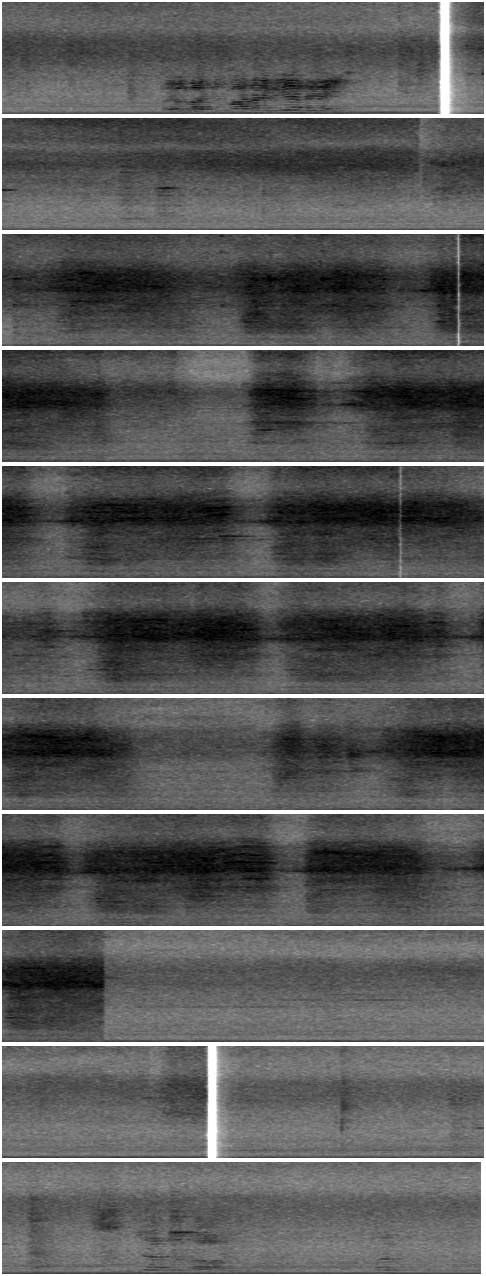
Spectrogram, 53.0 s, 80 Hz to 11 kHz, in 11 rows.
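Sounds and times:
low machine hum: 0:00.0 - 0:52.9
spray gun hissing: 0:05.0 - 0:16.3.

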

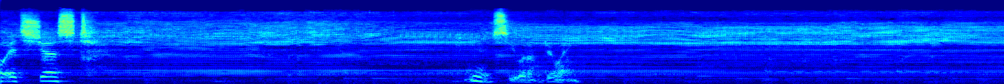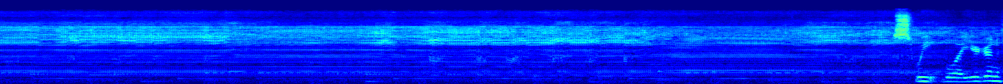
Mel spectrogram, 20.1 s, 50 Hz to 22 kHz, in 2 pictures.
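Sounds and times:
electric clippers running: 0:00.0 - 0:20.0.

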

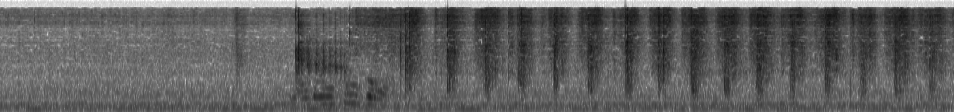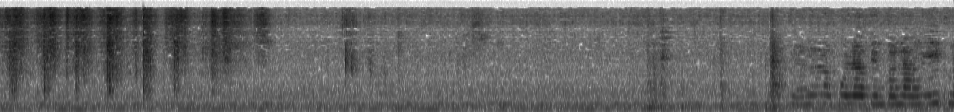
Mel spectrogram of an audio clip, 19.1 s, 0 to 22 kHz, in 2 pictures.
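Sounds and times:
low steady hum: 0:00.0 - 0:19.0
sauce popping and crackling: 0:03.9 - 0:11.8.

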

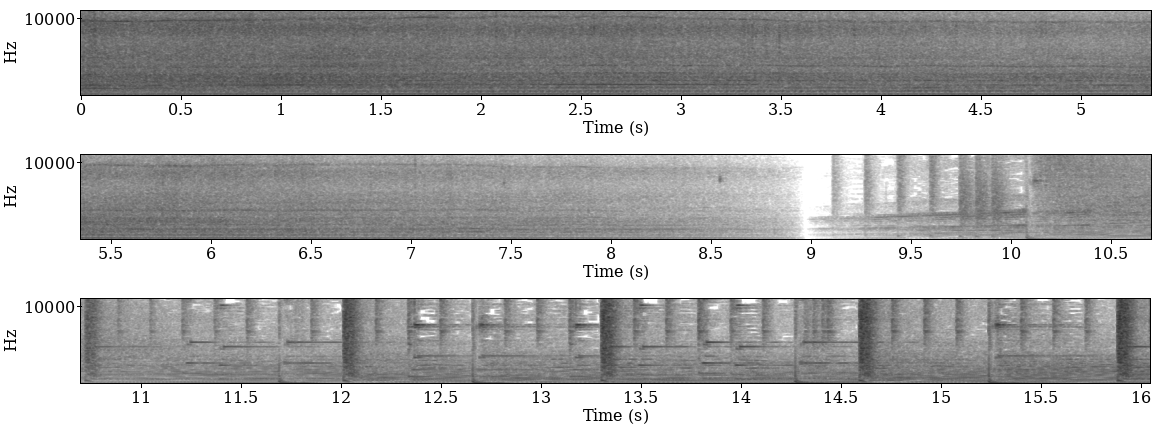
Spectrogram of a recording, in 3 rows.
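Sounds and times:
tractor diesel engine running: 0:00.0 - 0:09.0.

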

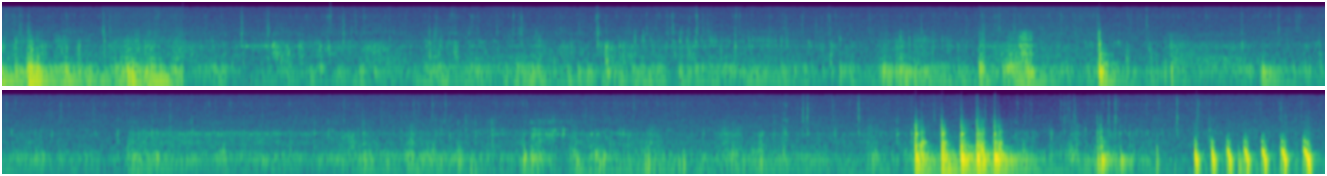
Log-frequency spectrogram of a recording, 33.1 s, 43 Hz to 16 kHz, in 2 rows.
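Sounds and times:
faint underwater clicks: 0:00.0 - 0:33.0
underwater rumble: 0:00.0 - 0:33.0
underwater knocks: 0:27.9 - 0:29.4, 0:31.5 - 0:33.0.

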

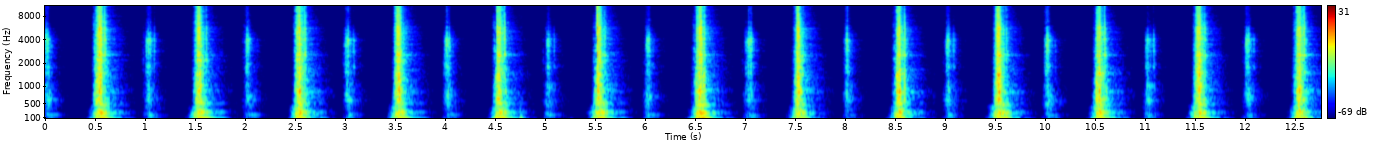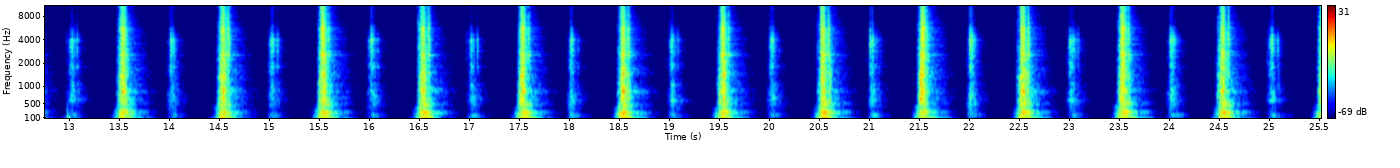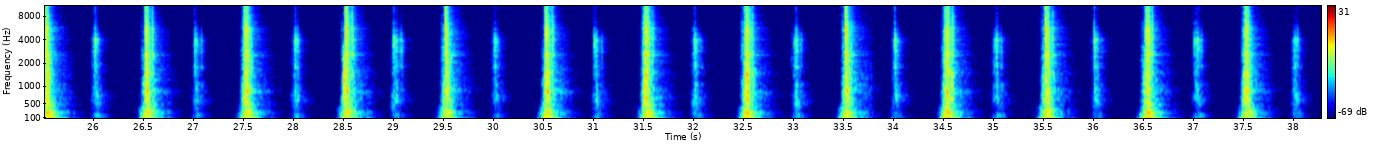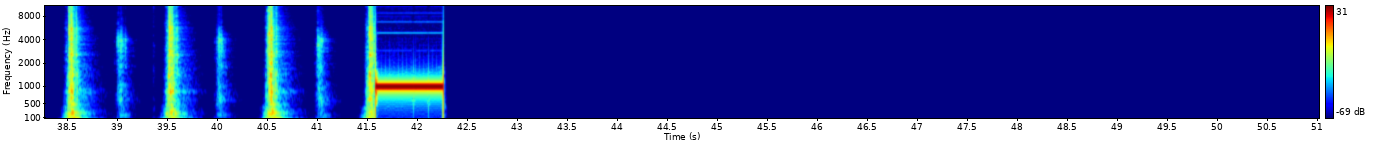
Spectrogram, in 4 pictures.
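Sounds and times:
clock ticking: 0:10.5 - 0:12.1, 0:41.6 - 0:42.3
steady single-pitched beep: 0:41.6 - 0:42.3.

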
